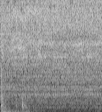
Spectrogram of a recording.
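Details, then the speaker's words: Sanyu single-door refrigerator that is not cooling despite a refrigerant recharge and a new condenser, with the system pressurized for a leak test. A steady, sharp hiss like gas escaping under pressure points to a leak at the upper evaporator. "Nah di bagian sini nih ada suara the Sis ya wis ini teman-teman ya"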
